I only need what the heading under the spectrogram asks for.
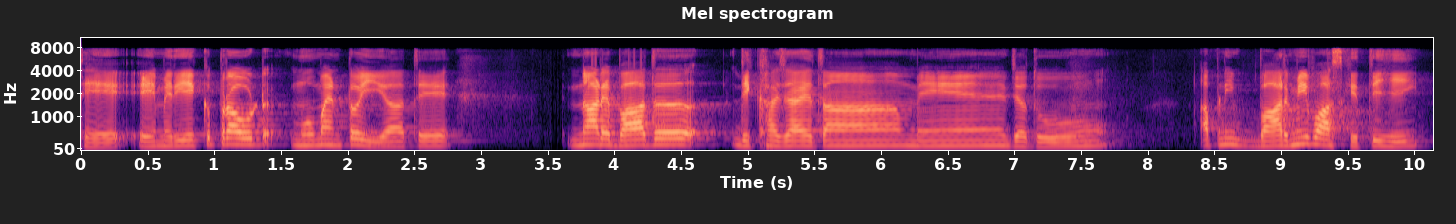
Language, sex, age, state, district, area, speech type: Dogri, male, 18-30, Jammu and Kashmir, Udhampur, urban, spontaneous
